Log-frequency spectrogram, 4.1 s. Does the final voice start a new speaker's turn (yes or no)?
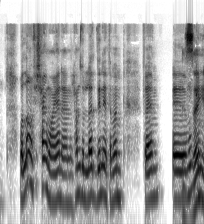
yes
